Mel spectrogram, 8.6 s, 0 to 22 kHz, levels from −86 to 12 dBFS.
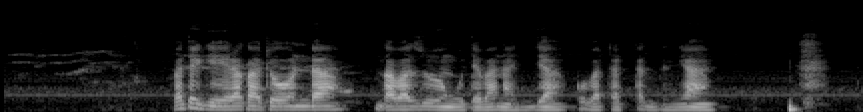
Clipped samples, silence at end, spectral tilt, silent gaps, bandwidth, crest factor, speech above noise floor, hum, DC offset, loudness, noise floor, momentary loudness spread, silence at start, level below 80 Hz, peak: under 0.1%; 0.4 s; -9.5 dB/octave; none; 5.2 kHz; 22 dB; 34 dB; none; under 0.1%; -25 LUFS; -58 dBFS; 14 LU; 1.75 s; -48 dBFS; -4 dBFS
